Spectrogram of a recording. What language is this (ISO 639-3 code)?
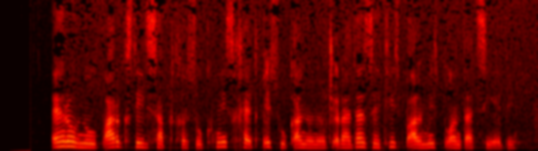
kat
